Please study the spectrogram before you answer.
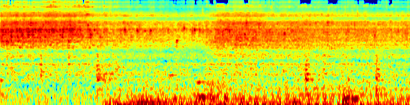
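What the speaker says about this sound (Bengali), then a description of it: "এবার আমি কচুটাকে একটু ভেজে নেব, হালকা করে একটু ভেজে নেব।" Pressure-cooked taro frying lightly in a pan of oil makes a continuous close sizzle with stirring scrapes and a low bubbling rumble, with no talking.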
